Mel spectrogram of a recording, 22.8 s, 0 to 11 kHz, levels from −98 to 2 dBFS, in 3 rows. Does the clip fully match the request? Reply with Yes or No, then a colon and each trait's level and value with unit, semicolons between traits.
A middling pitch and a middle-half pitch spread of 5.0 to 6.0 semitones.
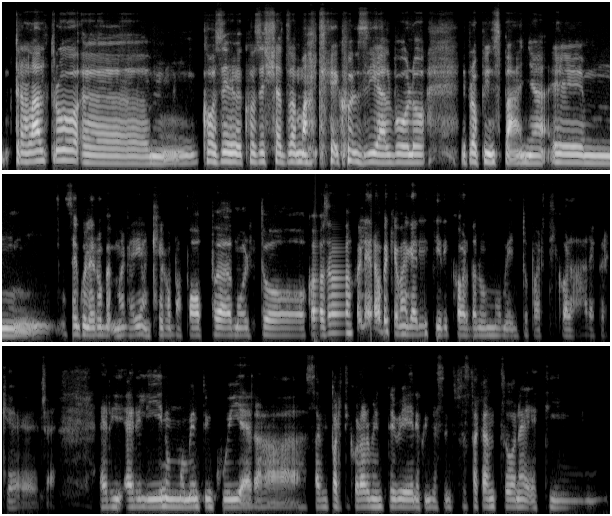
Yes: medium, 155 Hz; average, 5.3 semitones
